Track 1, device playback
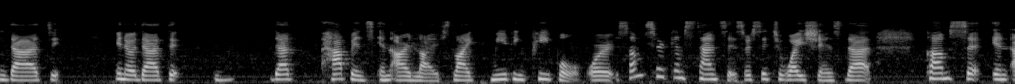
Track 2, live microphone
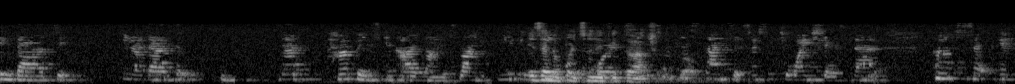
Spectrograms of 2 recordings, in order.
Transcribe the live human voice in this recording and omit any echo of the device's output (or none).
is an opportunity to actually grow.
